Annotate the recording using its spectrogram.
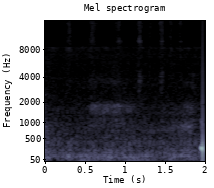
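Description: Near silence, with a faint soft rubbing of a makeup applicator on skin.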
